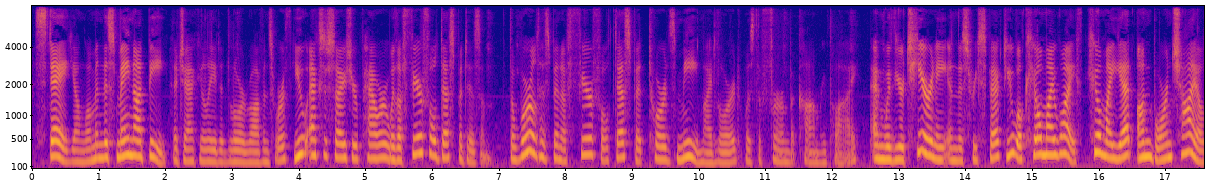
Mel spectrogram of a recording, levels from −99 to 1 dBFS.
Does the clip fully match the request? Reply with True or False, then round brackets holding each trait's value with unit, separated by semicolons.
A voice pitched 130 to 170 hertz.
False (195 Hz)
